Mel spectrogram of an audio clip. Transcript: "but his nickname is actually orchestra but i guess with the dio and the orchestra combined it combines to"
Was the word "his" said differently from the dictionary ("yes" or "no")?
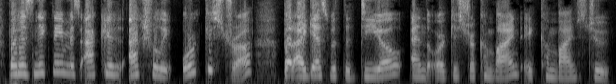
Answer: no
